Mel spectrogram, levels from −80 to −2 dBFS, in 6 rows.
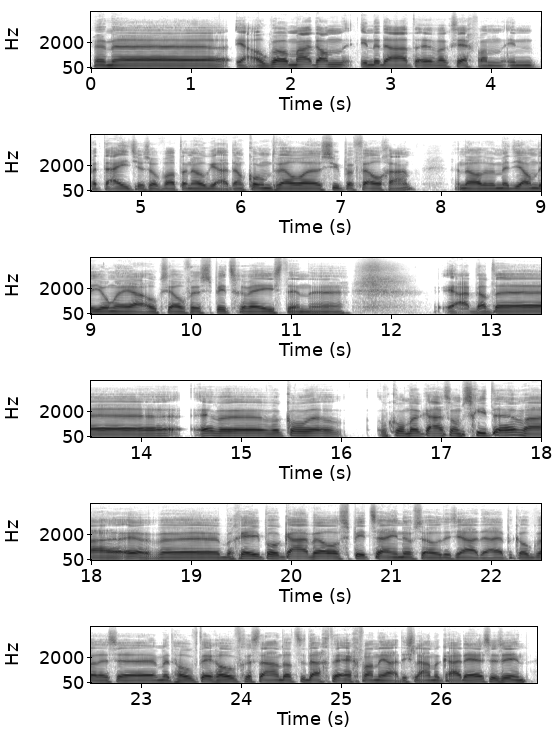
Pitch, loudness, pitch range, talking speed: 110 Hz, -21 LUFS, 105-115 Hz, 205 wpm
